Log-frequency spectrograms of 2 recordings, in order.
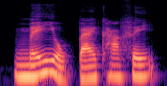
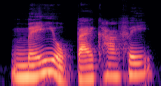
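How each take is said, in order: First: The tongue twister said quickly; faster drill. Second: Said in the usual way. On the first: Shown as a demonstration. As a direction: rattle it off fast. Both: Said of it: "Now this time we try faster".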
